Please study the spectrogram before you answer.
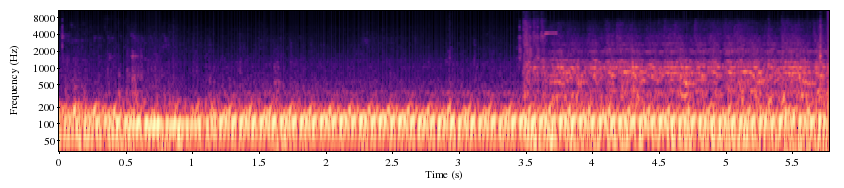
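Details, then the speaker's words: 1986 Baja Sunsport 190 boat, 350 Mercruiser Alpha One, in water at launch: steady low rumbling crank at about three pulses a second with no catch, then starter trips out. "all right well sounds like the starter just tripped too so get to try another day"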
